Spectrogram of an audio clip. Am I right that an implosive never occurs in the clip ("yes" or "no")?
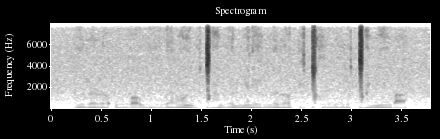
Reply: yes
